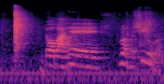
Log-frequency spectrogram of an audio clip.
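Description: A single sharp crack about a quarter of a second in, like a slap or a whip-crack sound effect, followed by a voice speaking.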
